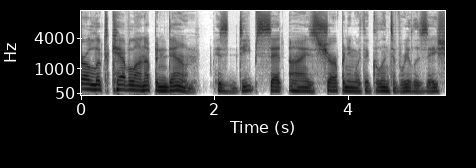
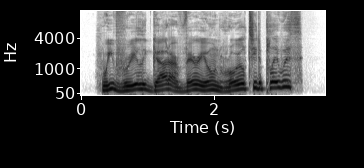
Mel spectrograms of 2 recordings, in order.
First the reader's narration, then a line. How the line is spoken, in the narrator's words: His friends laughed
